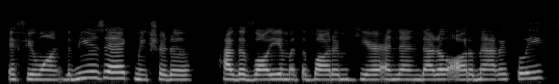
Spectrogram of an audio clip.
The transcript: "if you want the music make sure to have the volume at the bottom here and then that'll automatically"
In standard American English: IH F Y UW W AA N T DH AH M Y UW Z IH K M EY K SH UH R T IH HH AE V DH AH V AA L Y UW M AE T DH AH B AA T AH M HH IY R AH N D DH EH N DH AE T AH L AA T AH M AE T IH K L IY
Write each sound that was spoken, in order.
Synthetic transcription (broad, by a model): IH F Y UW W AA N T DH AH M Y UW Z IH K M EY K SH UH R T IH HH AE V DH AH V AA L Y UW M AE T DH AH B AA T AH M HH IY R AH N DH EH N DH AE T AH L AA T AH M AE T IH K L IY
